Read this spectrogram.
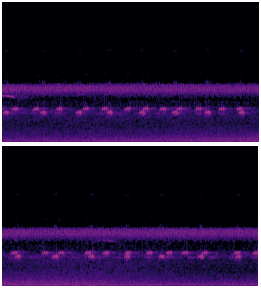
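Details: Chirping cricket recorded as sleep ambience: clipped high-pitched chirps, often in pairs, repeating steadily about twice a second against a continuous high buzz and low diffuse background hiss.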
